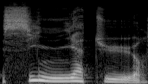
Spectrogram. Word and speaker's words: signature: Deuxième chose, un substantif et c'est signature. Souvenez-vous, le GN, la prononciation, c'est gne, gne, gne, gne, gne. Signature.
